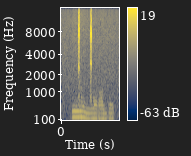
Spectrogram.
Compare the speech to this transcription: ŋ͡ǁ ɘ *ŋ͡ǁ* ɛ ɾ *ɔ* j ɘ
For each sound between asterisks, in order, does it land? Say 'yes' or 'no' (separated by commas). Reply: yes, yes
